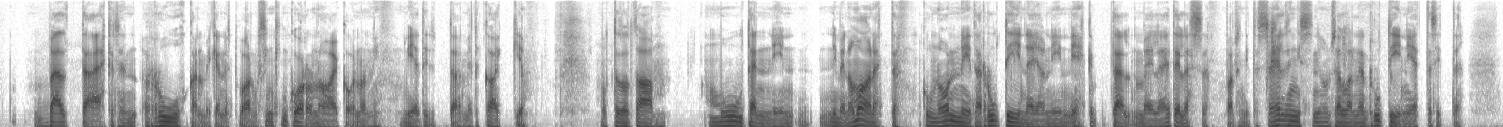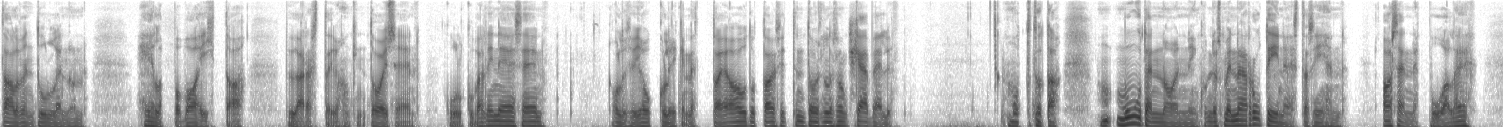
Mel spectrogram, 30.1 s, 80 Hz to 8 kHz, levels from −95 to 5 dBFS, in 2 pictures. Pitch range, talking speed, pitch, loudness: 85-110 Hz, 135 wpm, 95 Hz, -25 LUFS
